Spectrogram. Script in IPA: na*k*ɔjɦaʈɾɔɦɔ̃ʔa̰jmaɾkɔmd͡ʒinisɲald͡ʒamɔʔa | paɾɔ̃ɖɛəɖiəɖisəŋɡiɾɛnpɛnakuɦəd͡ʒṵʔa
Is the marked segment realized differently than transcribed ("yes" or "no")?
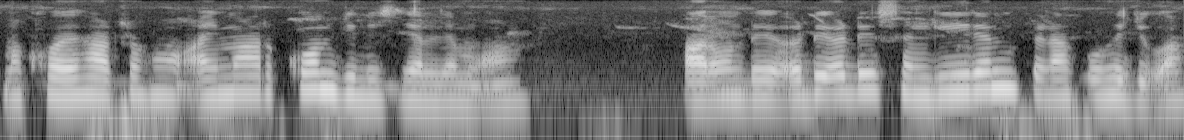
yes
